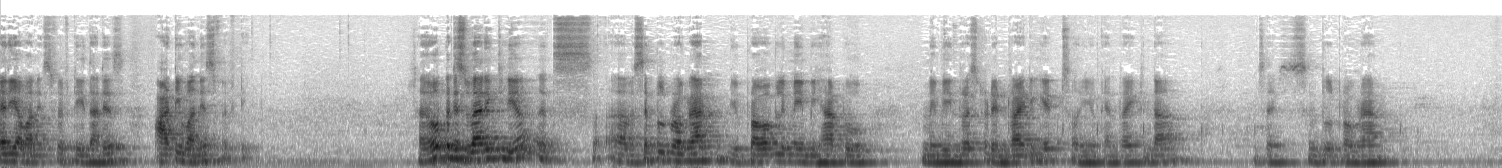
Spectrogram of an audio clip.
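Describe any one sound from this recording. A man speaks calmly and explains, close to a microphone.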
